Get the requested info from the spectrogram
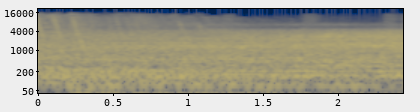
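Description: Steady engine drone of passing motor traffic, continuous throughout with a low hum.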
